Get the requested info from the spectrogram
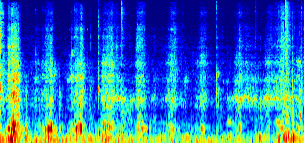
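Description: A person chewing a potato crisp with the mouth closed, giving faint, irregular crunching.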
